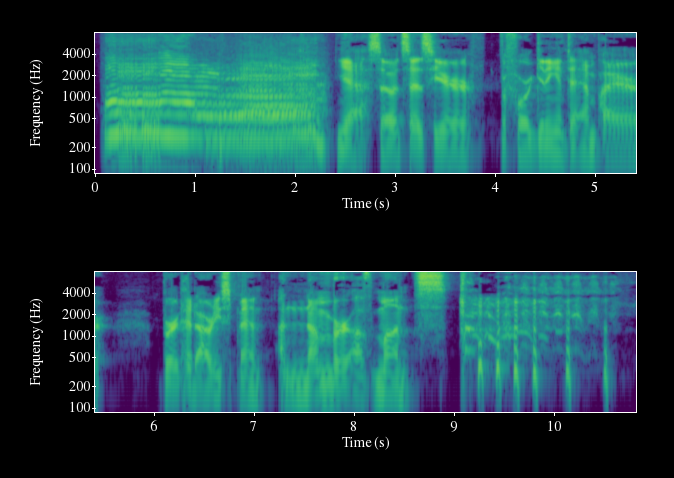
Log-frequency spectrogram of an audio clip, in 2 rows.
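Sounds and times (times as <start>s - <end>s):
Wookiee howl sound effect: 0.0s - 2.4s
speech: 2.4s - 10.6s
laughter: 9.1s - 10.7s.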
